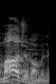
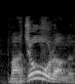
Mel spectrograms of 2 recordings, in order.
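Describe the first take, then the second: First: The long vowel falls on the first syllable. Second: The long vowel falls on the second syllable. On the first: The speaker calls it right. "正式には" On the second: The speaker calls it wrong. "発音間違えちゃってた"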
